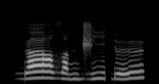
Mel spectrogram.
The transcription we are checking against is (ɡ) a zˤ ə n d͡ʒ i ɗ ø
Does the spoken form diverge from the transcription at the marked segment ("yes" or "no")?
no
